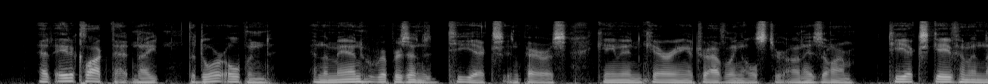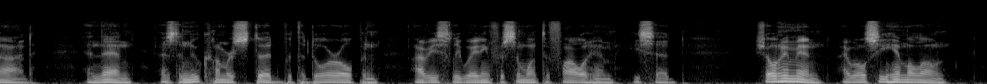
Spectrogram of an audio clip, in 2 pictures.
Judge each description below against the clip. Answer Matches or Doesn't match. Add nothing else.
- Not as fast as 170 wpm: Doesn't match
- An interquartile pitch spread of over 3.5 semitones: Doesn't match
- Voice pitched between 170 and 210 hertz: Doesn't match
